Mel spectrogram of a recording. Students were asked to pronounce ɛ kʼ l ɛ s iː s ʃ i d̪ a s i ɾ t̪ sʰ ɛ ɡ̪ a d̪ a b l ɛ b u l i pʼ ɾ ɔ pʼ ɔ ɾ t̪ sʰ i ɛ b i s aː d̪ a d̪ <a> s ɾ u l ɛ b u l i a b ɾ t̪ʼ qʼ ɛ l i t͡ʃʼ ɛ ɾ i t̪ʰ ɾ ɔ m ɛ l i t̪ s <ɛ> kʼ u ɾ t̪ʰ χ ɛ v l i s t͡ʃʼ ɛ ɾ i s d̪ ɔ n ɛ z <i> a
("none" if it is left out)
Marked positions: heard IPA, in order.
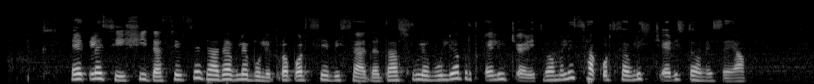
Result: a, a, ɛ

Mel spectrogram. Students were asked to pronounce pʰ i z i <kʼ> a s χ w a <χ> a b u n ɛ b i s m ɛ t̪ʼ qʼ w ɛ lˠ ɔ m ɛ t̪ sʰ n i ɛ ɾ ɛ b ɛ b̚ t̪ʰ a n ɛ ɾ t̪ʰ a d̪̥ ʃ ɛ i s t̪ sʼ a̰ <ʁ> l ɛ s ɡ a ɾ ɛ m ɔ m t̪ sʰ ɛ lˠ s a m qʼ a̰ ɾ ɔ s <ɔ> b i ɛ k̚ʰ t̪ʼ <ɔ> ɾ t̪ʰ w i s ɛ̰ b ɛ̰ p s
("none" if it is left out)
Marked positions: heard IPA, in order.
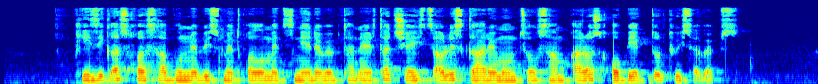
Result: kʼ, s, v, ɔ, u

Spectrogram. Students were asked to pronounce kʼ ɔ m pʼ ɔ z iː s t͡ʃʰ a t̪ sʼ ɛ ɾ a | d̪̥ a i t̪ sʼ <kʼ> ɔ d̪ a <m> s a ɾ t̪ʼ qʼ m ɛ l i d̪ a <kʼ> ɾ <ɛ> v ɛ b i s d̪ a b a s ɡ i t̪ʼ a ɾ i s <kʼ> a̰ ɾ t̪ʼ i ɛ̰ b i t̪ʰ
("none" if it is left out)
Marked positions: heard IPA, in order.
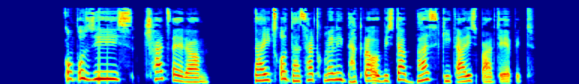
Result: qʼ, none, kʼ, a, pʼ

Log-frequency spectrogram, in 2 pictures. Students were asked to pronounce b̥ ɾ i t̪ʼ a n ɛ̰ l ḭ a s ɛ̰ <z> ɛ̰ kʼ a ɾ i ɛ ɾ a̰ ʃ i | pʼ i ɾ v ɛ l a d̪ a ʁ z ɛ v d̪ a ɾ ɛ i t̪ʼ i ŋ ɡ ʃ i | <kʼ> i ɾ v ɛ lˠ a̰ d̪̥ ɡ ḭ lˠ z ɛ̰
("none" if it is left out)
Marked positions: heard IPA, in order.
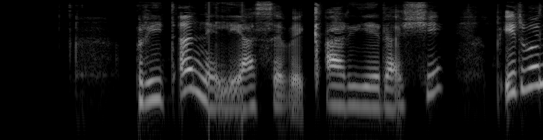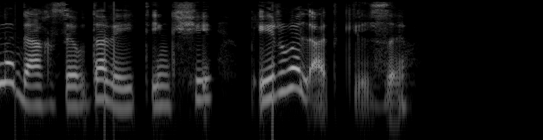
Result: v, pʼ

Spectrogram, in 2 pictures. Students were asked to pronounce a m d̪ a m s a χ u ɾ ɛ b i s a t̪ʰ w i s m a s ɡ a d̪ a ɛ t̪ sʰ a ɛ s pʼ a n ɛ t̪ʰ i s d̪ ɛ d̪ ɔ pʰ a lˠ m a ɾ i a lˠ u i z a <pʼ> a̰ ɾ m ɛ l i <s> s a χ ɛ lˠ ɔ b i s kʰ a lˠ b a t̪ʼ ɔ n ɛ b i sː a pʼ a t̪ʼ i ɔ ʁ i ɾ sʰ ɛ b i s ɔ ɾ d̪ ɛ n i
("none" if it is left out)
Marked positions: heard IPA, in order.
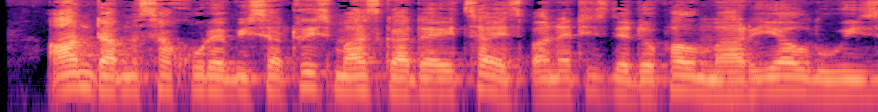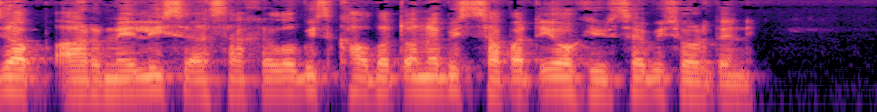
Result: pʼ, s

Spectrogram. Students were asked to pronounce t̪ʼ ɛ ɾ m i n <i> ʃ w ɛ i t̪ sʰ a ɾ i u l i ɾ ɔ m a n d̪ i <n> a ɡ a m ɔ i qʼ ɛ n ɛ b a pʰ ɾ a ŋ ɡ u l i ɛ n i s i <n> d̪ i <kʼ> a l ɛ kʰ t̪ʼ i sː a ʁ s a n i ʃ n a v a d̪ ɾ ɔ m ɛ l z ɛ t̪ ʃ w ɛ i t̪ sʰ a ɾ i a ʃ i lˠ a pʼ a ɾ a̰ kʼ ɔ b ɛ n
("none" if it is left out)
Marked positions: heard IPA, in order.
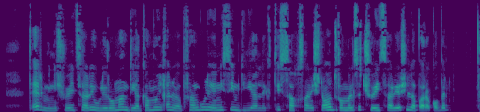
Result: i, none, m, none

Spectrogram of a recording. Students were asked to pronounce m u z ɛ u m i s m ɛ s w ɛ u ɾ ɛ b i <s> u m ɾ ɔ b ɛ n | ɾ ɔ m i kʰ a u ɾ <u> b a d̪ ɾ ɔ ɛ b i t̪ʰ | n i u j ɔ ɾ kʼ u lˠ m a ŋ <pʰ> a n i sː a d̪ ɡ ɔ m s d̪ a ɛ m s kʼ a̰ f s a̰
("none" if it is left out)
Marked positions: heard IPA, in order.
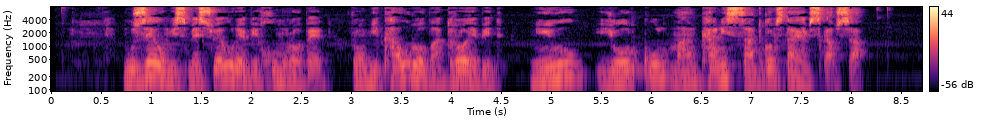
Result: χ, ɔ, kʰ

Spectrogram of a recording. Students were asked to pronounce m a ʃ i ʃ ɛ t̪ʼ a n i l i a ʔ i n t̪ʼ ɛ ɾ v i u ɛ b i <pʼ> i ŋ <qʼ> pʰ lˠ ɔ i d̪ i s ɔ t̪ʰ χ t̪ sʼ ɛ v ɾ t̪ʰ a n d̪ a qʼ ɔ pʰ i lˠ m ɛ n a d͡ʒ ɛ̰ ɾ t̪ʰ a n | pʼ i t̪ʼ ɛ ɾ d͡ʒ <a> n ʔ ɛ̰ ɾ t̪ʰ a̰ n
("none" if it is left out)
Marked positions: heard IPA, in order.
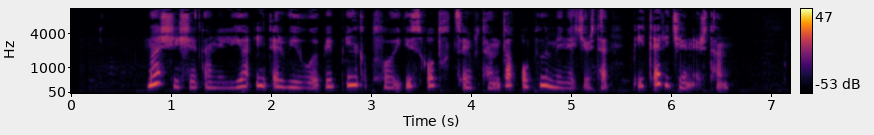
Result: pʼ, kʼ, ɛ

